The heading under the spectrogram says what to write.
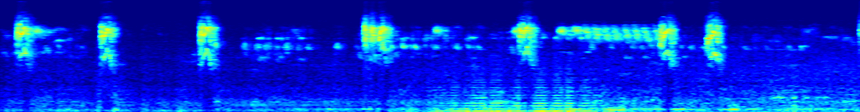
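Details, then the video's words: A sooty-headed bulbul lure call made to provoke a quiet bird: piercing chips about once a second, with a continuous high chattering trill in between and a low hum beneath. "CUIT CUIT PANCINGAN EMOSI SOGON MACET BUNYI DAN KURANG GACOR"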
